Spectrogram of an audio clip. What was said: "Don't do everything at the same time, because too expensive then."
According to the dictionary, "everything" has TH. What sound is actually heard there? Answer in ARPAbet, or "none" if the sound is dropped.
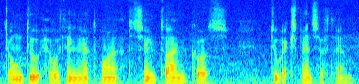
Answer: TH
